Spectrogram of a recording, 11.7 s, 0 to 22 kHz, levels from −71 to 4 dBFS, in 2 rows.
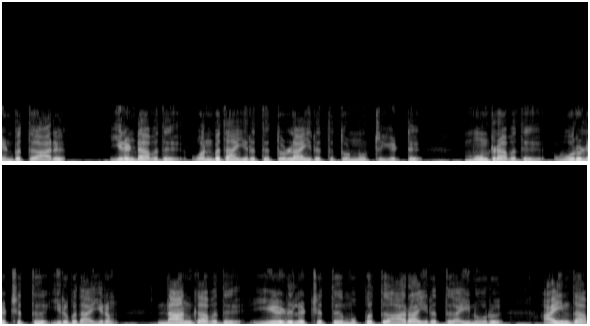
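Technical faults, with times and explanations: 1.21–1.24 s, 6.26 s and 7.39 s, concealed Bluetooth headset packet loss. Headset packets dropped, and the phone refilled each gap with a repeat of the latest waveform. The 1.21 s gap, about 22 ms, gives a buzzy hold at full level. The single lost packet after "ஒரு லட்சத்து" passes almost unnoticed, while the two-packet run before "நான்காவது" gives a shorter buzzy hold.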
